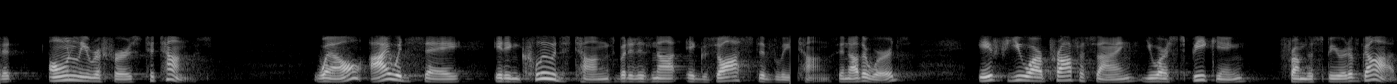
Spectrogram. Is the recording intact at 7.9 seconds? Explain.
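No. At 7.9 s the sound drops out abruptly and stays silent until 7.98 s, an 80 ms hole with hard edges. This is packet loss filled with silence: data went missing in transit and the receiver played nothing in its place. The gap's length fits four consecutive 20 ms packets, the usual framing for the G.711 telephone coding carrying this narrowband line.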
